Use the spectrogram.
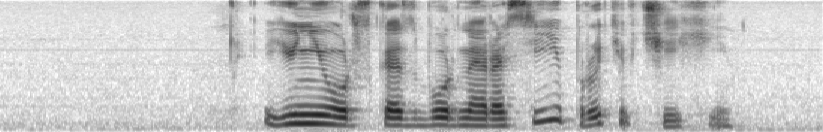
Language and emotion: Russian, neutral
